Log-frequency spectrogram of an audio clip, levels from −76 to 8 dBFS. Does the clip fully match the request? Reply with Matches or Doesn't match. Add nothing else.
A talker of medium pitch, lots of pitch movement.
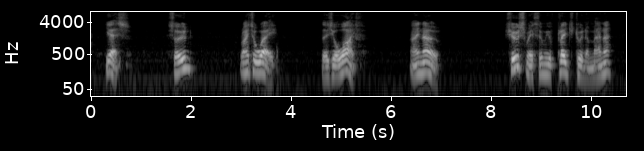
Doesn't match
